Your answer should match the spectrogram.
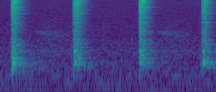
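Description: Sparse drum hits from a background drum track: three sharp strikes about two-thirds of a second apart, each ringing out briefly.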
